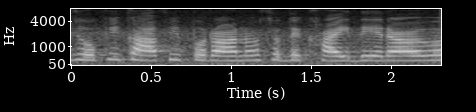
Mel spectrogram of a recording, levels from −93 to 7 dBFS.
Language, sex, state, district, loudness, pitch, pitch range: Hindi, female, Uttar Pradesh, Varanasi, -22 LUFS, 255 Hz, 245-280 Hz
